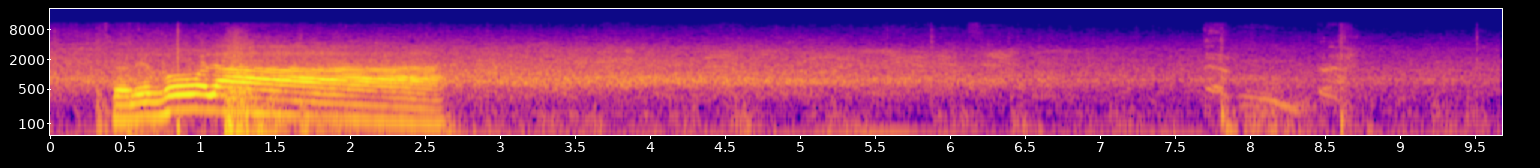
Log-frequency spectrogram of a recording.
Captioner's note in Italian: Applauso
